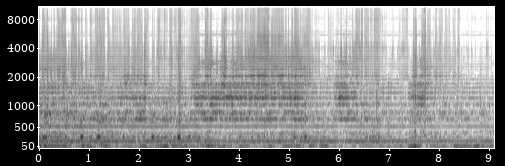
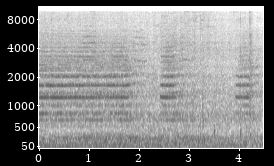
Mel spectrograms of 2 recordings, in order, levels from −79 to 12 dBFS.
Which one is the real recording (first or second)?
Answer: second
